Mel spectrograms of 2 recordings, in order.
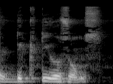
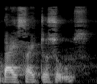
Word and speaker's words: dictyosomes: Some are telling it as dicytosome, some are telling it as dictyosomes. D-I-C-T-Y-S-O-M-E-S. Okay, dictyosomes or dicytosomes. D-I-C-T-Y-O-S-O-M-E-S. Dictyosomes or dicytosomes, both are clear. Both are okay, no problem in pronunciation.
